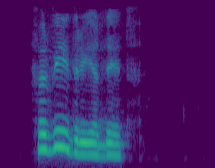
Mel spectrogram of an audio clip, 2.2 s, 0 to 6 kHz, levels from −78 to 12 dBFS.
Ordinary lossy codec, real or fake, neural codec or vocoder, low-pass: AAC, 24 kbps; real; none; 5.4 kHz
